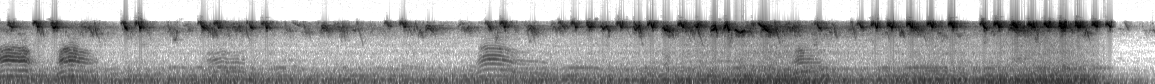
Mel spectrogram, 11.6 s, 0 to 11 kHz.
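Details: Motion-triggered trail camera footage of Pallas's cat kittens, 3 to 7 weeks old: several sharply descending, harmonic mews at irregular intervals, set against dense, rapid high chirping from peacocks and other birds that grows busier toward the end.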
